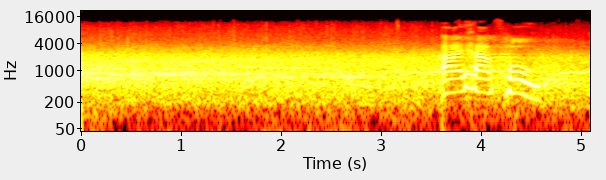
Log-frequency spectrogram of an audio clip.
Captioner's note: cheering and applause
